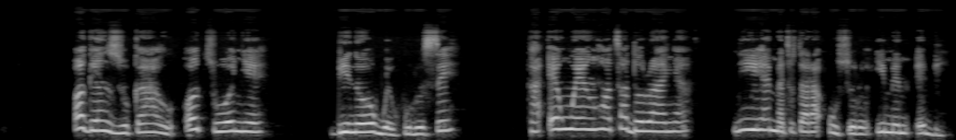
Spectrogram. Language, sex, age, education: Igbo, female, 15-29, tertiary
